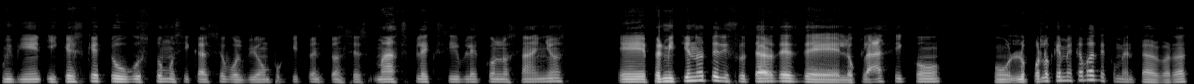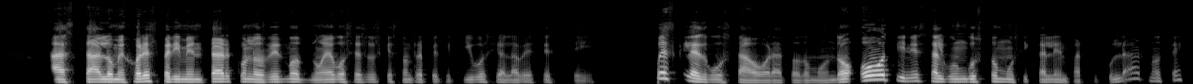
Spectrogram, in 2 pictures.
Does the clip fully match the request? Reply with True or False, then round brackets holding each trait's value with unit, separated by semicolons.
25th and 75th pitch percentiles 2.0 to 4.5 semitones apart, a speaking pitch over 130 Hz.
False (2.9 semitones; 120 Hz)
